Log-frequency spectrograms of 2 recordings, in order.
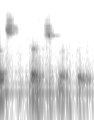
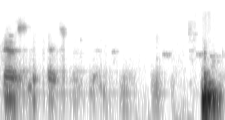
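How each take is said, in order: First: Soft, under the breath; quiet. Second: Drawn out and louder; slow and loud. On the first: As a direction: say it softly, almost to yourself. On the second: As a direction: stretch each word out loud. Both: Real, not acted. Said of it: "I'm sorry, what was the last part?".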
